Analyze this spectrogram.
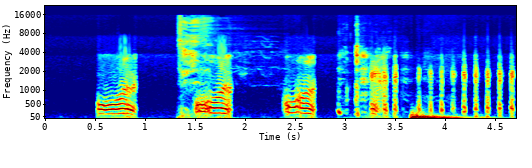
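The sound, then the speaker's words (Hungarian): A voice imitates a frog: three warbling, throaty croaks with wavering pitch, then a fast run of rattling, clicky pulses that speeds up toward the end. “mutasd a békát.”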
